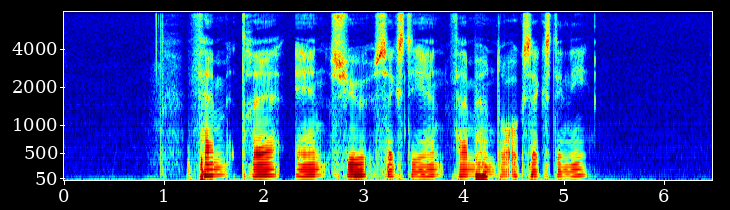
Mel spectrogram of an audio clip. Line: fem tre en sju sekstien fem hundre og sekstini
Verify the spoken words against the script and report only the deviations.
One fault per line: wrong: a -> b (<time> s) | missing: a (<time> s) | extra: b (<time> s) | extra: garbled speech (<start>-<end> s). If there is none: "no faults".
no faults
